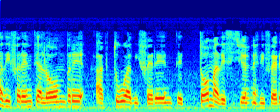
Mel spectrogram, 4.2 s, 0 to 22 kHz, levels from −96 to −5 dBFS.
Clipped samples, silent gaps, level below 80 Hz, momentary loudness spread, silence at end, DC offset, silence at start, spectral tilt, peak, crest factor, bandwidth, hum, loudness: under 0.1%; none; -58 dBFS; 6 LU; 0 s; under 0.1%; 0 s; -5.5 dB/octave; -10 dBFS; 12 dB; 7.4 kHz; none; -23 LUFS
